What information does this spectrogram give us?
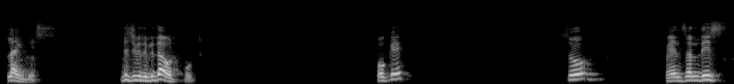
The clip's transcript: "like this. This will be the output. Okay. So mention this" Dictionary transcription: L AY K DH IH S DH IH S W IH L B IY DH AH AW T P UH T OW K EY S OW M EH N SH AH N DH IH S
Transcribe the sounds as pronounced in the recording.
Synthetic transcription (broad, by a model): L AY K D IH S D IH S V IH L B IY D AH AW T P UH T OW K EY S OW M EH N S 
